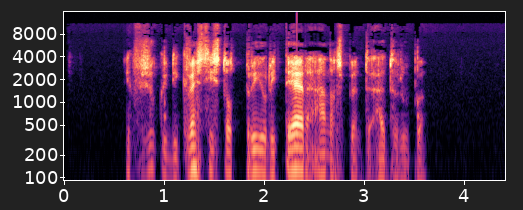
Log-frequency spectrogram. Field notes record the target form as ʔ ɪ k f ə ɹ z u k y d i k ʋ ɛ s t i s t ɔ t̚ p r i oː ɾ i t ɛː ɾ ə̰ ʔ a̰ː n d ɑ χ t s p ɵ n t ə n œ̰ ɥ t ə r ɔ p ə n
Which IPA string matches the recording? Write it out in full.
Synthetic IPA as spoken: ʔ ɪ k f ə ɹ z u k y d i k ʋ ɛ s t i s t ɔ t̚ p r i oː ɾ i t ɛː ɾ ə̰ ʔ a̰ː n d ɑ χ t s p ɵ n t ə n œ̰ ɥ t ə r u p ə n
